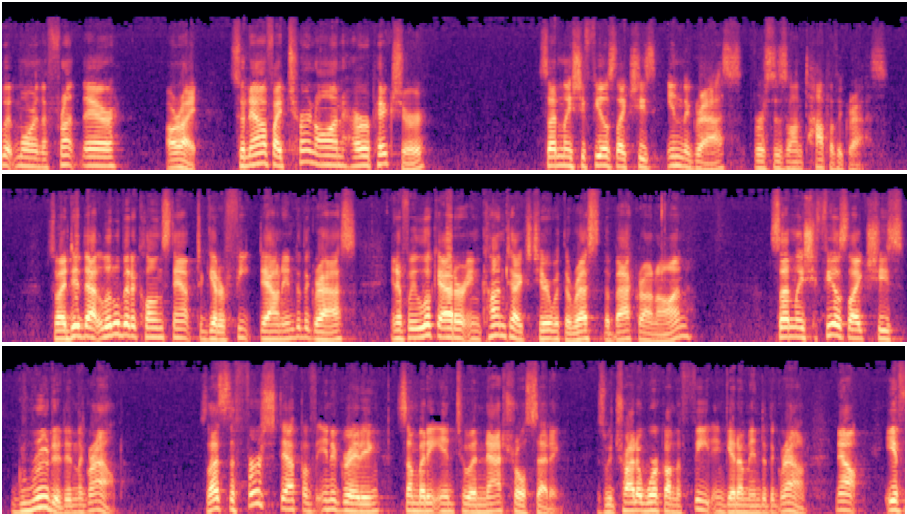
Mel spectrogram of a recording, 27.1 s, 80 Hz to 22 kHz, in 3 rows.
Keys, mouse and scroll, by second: 1.3 click, 3.4 click, 12.9 click, 15.5 ctrl+0.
